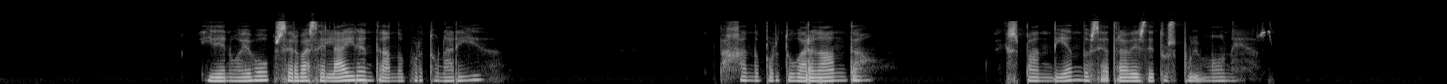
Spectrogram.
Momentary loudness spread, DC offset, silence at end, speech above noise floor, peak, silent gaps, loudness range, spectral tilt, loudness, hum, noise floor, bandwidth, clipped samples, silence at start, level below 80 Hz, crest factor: 15 LU; under 0.1%; 1.75 s; 49 dB; -4 dBFS; none; 10 LU; -4.5 dB/octave; -22 LUFS; none; -71 dBFS; 9 kHz; under 0.1%; 2 s; -58 dBFS; 20 dB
